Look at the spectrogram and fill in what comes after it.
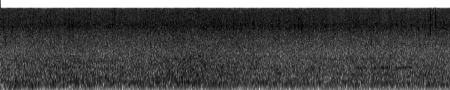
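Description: Heavy rain pouring down onto flooded paving: a steady, dense hiss.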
